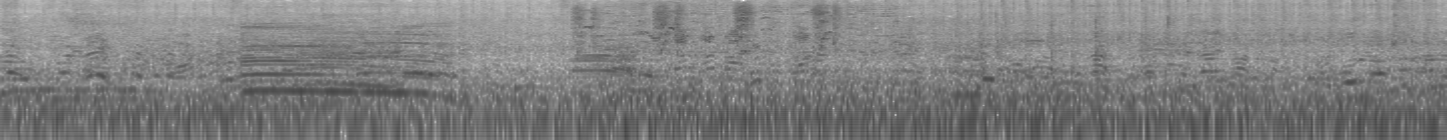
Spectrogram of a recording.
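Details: Cattle being unloaded from a mini truck at Gabtoli; one drawn-out, wavering moo near the start, then fainter lowing, over constant loud engine and traffic rumble and distant voices.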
